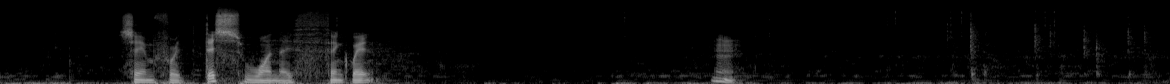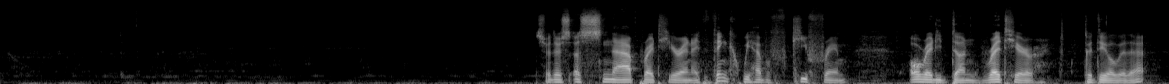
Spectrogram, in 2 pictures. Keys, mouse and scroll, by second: 0.5 a, 3.3-6.2 drag, 7.0 r, 7.5 right click, 8.0 r, 8.9 click, 9.5 click, 9.7 space, 10.3 space, 10.4 click, 10.8 q, 11.3 space, 12.9 space, 13.0-18.0 drag, 19.0 middle click, 19.5 middle click, 19.8 middle click, 21.4-23.3 drag.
